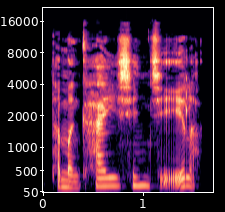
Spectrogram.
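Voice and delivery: ordinary delivery, nothing marked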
